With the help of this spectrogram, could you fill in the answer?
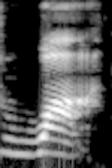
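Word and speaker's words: は: This is wa. I know it looks like ha. When we're using it as the subject marker, it reverts to its old-fashioned pronunciation of wa.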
